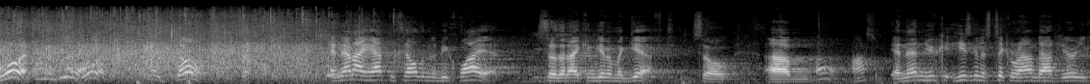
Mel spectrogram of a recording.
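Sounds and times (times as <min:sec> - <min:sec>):
audience applauding loudly: 0:00.0 - 0:04.2
speech: 0:03.3 - 0:10.8.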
